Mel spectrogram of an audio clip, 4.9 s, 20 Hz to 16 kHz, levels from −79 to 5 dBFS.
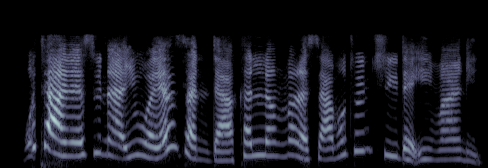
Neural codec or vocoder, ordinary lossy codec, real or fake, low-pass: codec, 16 kHz, 2 kbps, X-Codec, HuBERT features, trained on general audio; none; fake; 7.2 kHz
